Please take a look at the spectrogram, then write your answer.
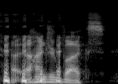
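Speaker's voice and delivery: "hundred bucks" said slowly and firmly; emphatic correction. Real, not acted. Answering host's bucks-or-yen joke, emphatic "hundred bucks".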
